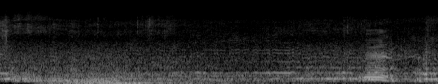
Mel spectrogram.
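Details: Honey bees buzzing as hives are split on split day: a dense, even drone with faint steady tones over a broad background rush, and a short spoken burst near the end.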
